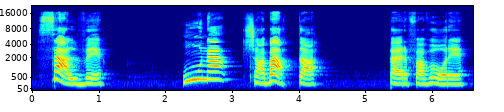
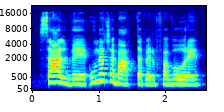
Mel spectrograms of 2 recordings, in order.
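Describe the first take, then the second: First: It is said slowly. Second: It is said at normal speed.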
